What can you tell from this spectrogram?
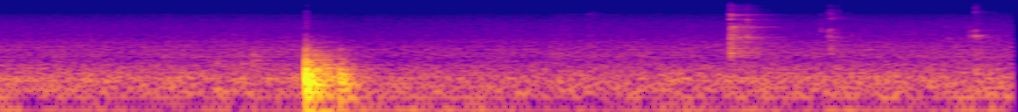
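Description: Ceramic coffee mug and tableware on a wooden table: a loud thud about a second and a half in, then a lighter clink two seconds later and a couple of faint ticks, as the mug is set down after a drink.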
